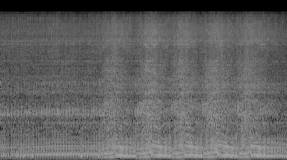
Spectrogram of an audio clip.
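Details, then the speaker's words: Honda Karisma motorcycle with new carburetor that still drips fuel: uneven surging idle pulsing about four times a second with lumpy revs; the air screw was left fully closed, carburetor never adjusted after fitting. "setelannya nggak enak ya, suaranya grebet grebet grebet gitu ya. Astagfirullah, ini setelan angin paling nutup pol."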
